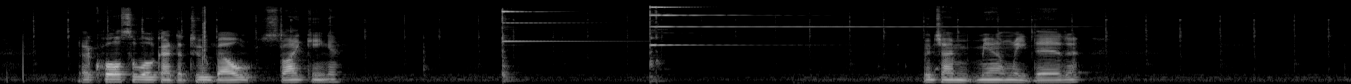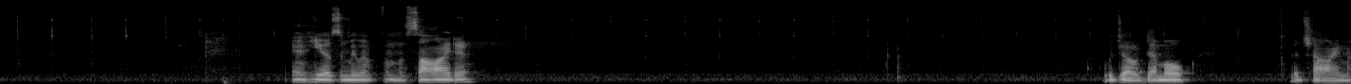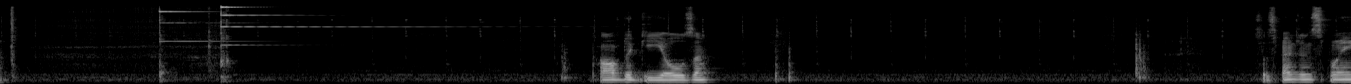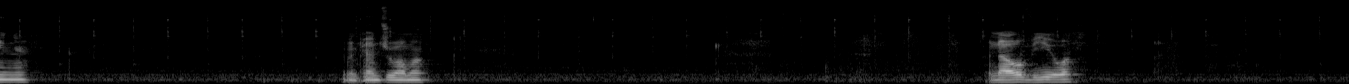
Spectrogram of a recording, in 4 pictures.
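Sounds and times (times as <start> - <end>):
faint clock tick: 0.0 - 54.0
clock bells striking: 5.0 - 10.8, 28.6 - 33.1.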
